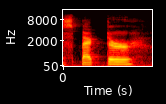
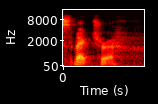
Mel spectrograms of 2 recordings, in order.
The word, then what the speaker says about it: Spectre: It's spelled the same way as this, but people call it the Spectre. It's pitiful. It's the wrong way to pronounce it. The right way is Spectra, just like this gun, Spectra.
